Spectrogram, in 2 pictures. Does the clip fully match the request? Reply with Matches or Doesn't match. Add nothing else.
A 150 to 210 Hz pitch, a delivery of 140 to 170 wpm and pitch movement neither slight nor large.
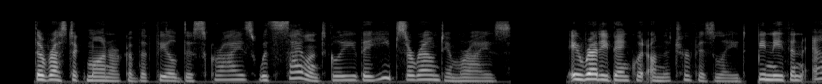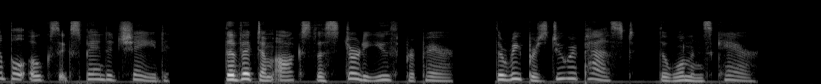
Matches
